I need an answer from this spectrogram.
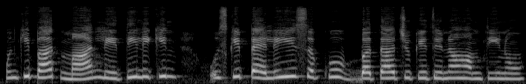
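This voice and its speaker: A woman's voice: high voice, unhurried, pitched above the performer's own voice. A woman voicing a cheerful, chatty young daughter-in-law in a cartoon.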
